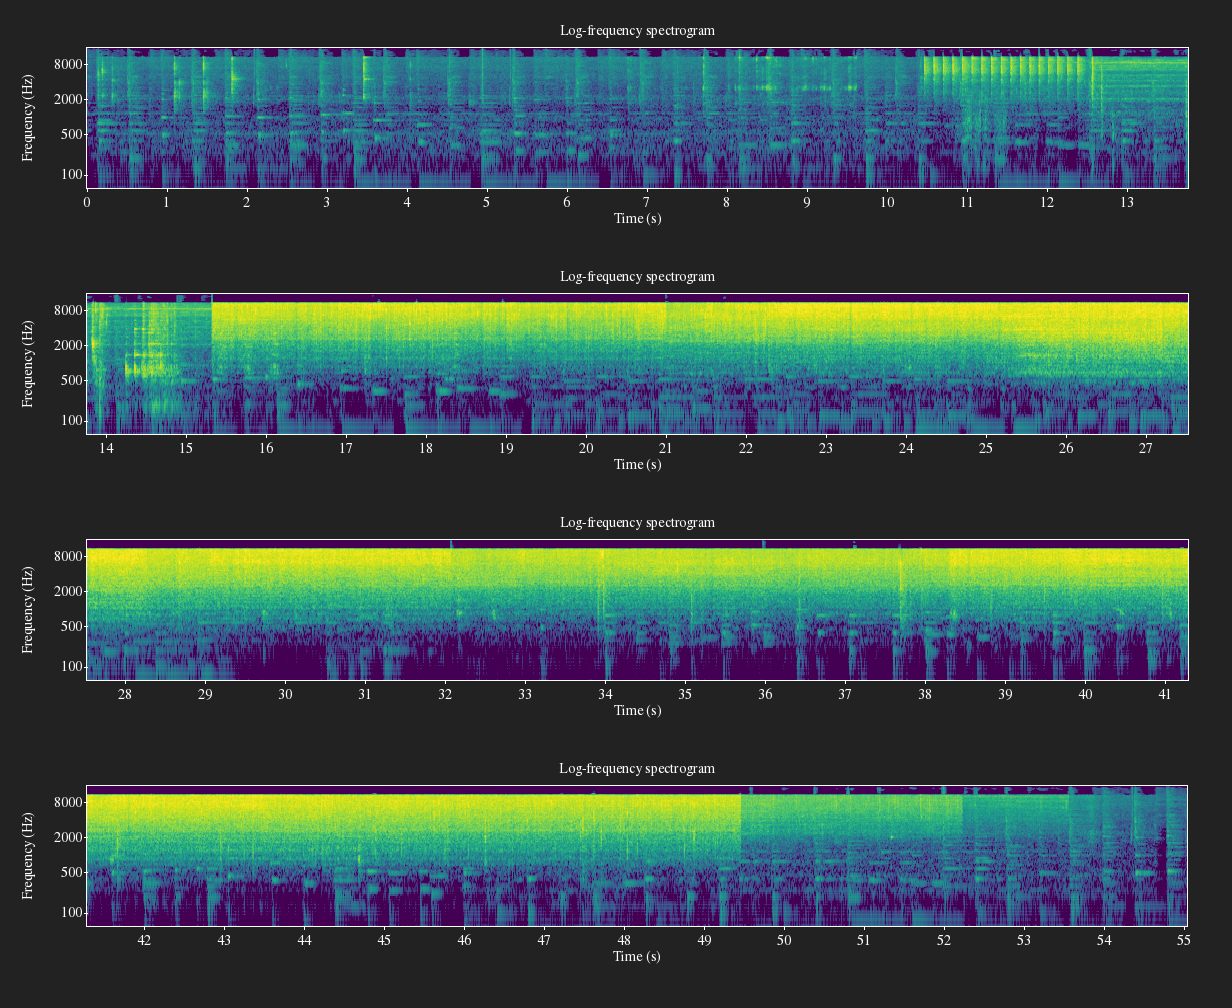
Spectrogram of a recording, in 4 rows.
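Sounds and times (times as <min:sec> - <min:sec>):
food sizzling in oil in a frying pan: 0:14.2 - 0:52.2.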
